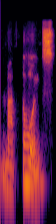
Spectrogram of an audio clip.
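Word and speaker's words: Matthäus: alemán lo vamos a escuchar algo así como mateus que parecería mucho diría yo al al al portugués le apunta un poquito cuando se escucha como una eus al final pero está la otra pronunciación que es más como matois con una o y una I matois vamos a quedarnos con esa pronunciación matois luego habíamos dicho que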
